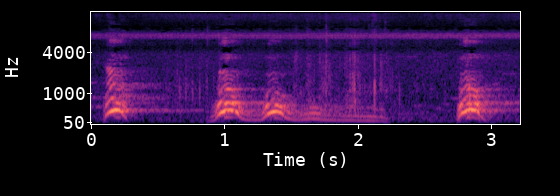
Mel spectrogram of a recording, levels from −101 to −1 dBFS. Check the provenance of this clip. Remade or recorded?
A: recorded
